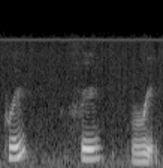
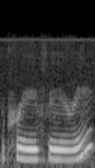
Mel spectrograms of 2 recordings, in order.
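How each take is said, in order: First: "Préférer" very slowly, broken into three separate syllables; teacher's slow breakdown of "Préférer", each é held clearly. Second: Said in the usual way. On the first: Shown as a demonstration. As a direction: sound out "Préférer" with a gap after each syllable. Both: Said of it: "You get that A sound".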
